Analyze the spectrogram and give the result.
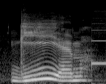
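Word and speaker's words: Guilhem: Commence par dire Guy et après tu dis M. Tu sais, comme aimer, M. Guillaume.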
